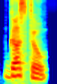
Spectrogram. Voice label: "gusto", Indian

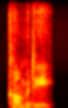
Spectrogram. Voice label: "comedy", Indian

